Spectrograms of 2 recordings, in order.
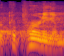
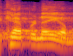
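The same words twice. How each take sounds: First: CAPERNAUM in the alternative pronunciation. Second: CAPERNAUM in the first of two pronunciations; first pronunciation variant. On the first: Preacher offering church another reading, alternative variant of Capernaum. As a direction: say Capernaum the other school's way. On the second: Preacher reading Luke to church, first variant of Capernaum. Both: Shown as a demonstration. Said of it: "depending on where you went to school".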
